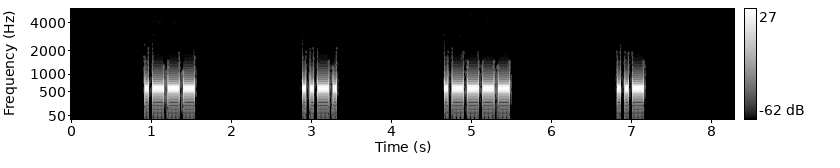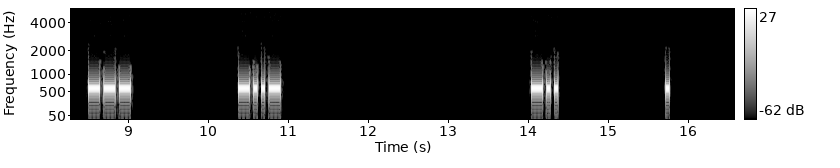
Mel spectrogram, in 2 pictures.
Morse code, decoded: JF1UOX DE

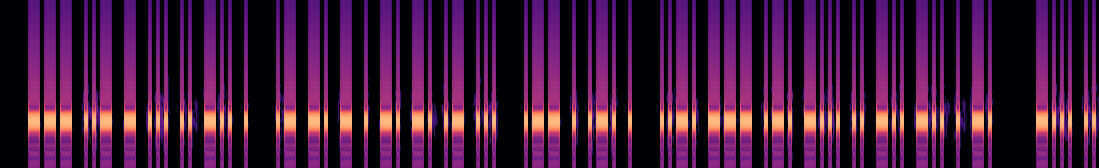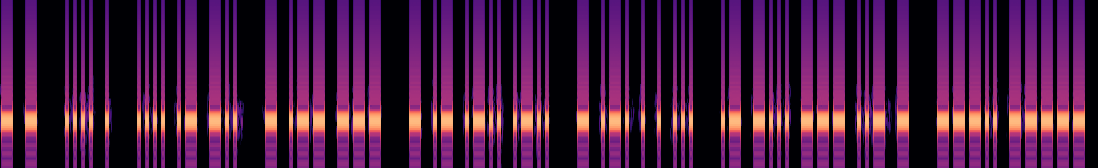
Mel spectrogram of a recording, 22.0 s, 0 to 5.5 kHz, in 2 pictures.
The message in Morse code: OUTSIDE ANTENNAS WERE FORBIDDEN BUT HE HAD TWO TALL TREES ABOUT 80

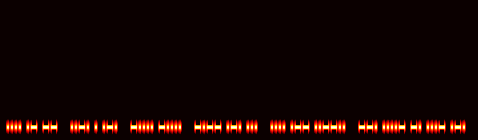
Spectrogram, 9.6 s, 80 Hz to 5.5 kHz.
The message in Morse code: HAM FER 66 YRS HW? G4NVR

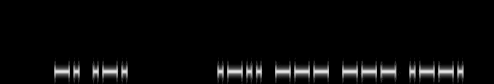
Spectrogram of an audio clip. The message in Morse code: NR LOOP

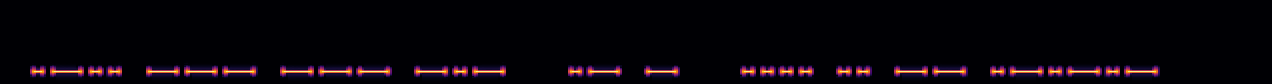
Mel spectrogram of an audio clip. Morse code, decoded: LOOK AT HIM.

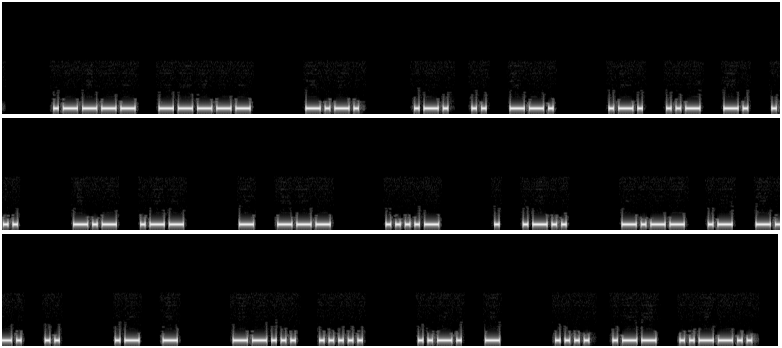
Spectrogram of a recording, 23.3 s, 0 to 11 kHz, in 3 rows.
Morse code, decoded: 10 C RIG RUNS KW TO 4 EL YAGI AT 75 FT HW?

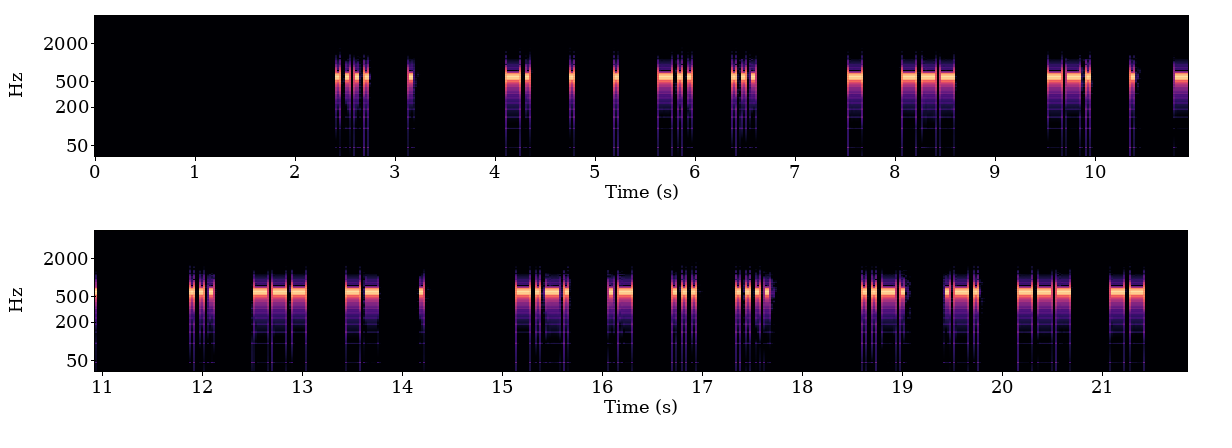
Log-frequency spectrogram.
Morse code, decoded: HE NEEDS TO GET SOME CASH FROM

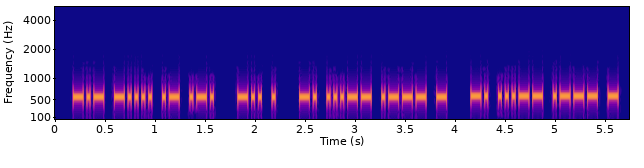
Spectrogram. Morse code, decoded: K6AR DE N3JT N3JT

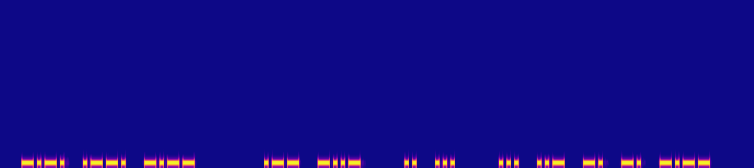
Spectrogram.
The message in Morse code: CPY WX IS SUNNY

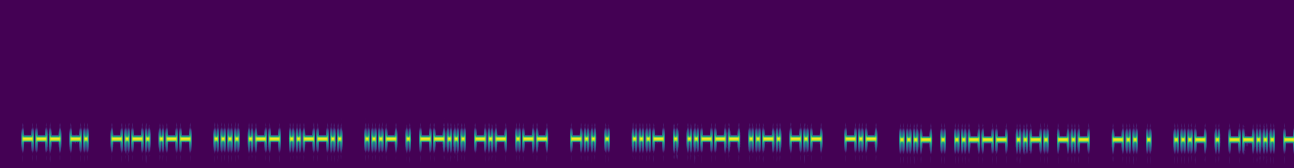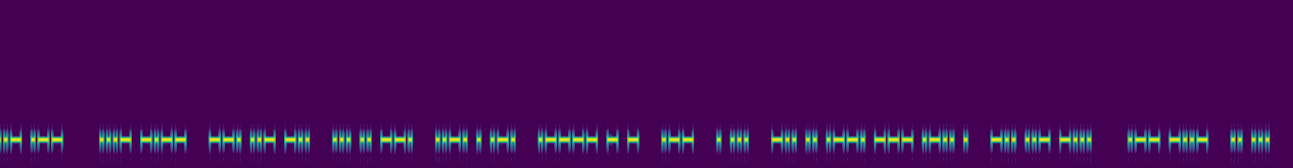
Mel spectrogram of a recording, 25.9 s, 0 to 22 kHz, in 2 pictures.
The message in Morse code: ON CW HW? VE7KW DE VE2FK K VE2FK DE VE7KW VY GUD SIG FER 1TT W ES DIPOLE DUB WX IS

